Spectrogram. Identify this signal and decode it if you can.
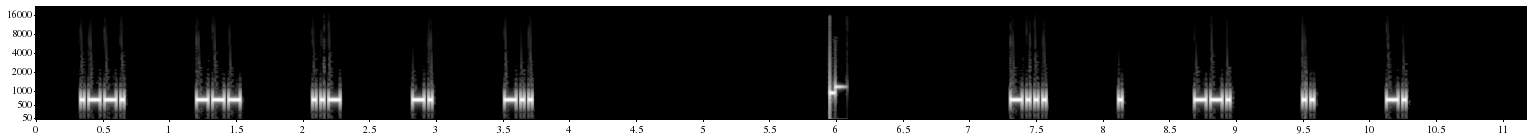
Morse code, heard as a keyed tone, about 40 wpm, spaced as for 14 wpm, 690 Hz. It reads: POUND BEGIN
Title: 6x Character Spacing - Top 500 Words - 40wpm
